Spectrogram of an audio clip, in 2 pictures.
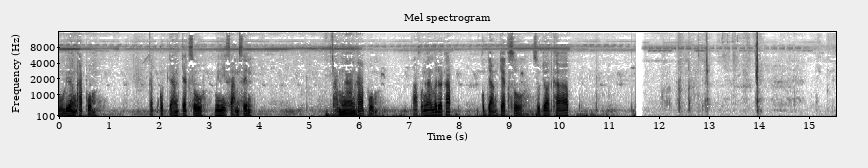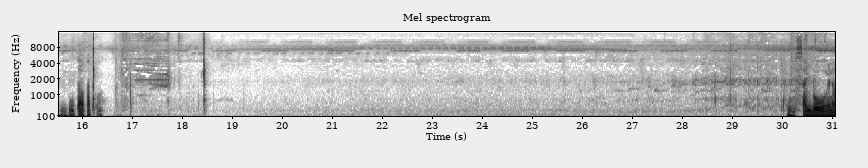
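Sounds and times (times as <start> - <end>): insects chirring: 0.0 - 31.0
fishing reel line whirring: 16.8 - 18.0, 27.4 - 31.0
reel click: 28.4 - 30.7.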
